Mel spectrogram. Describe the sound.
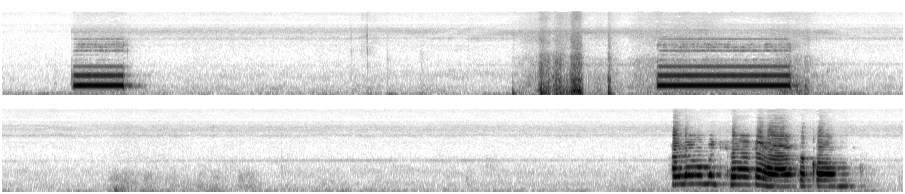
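Telephone tones of a call being placed: a short electronic beep, a brief burst of dialing noise, then a steady one-second ringing tone, followed by silence until a voice briefly speaks at the end.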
